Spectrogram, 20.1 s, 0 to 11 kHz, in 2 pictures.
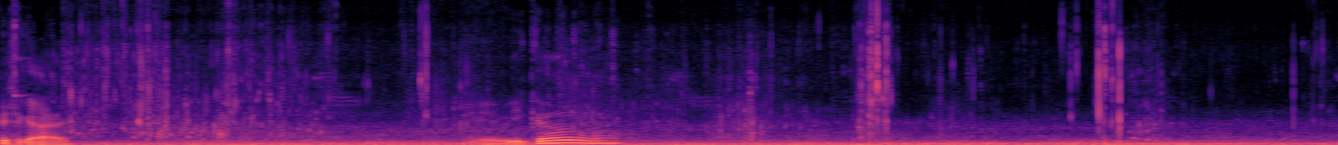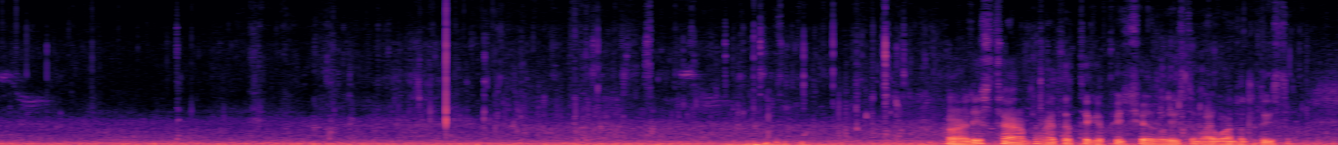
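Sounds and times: boat motor humming: 0.0s - 20.0s.

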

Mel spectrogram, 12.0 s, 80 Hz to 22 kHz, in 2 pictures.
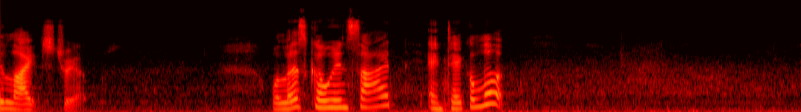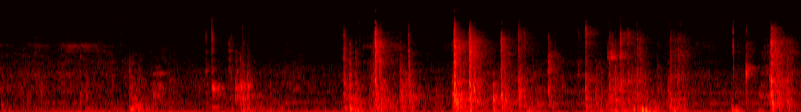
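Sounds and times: footsteps on metal steps: 5.8s - 12.0s.

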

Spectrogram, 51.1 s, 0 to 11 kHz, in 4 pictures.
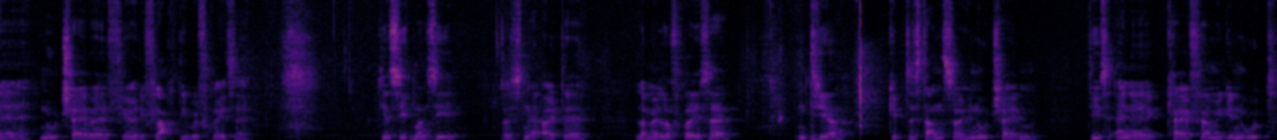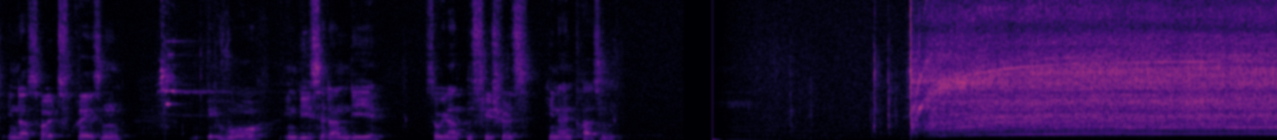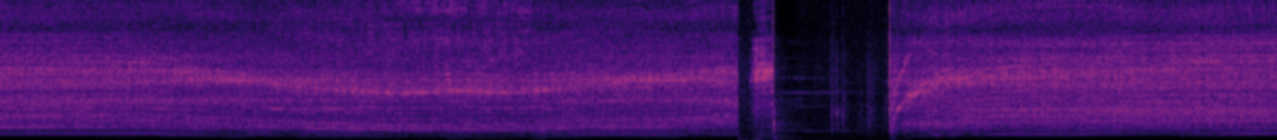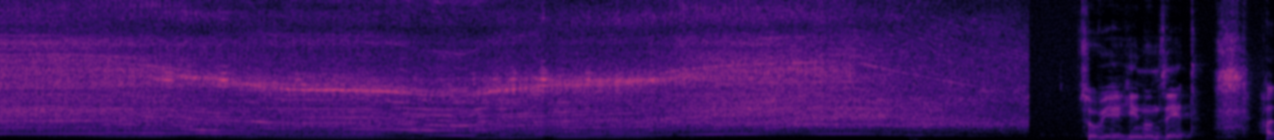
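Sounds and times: biscuit joiner motor whine: 21.8s - 33.0s, 34.4s - 48.6s.

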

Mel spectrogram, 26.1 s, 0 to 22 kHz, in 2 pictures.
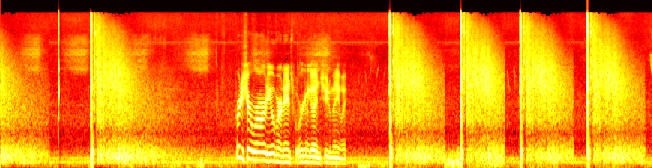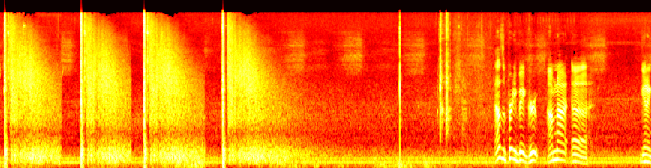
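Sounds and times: rifle shots with echo: 0.0s - 1.0s, 1.8s - 3.8s, 7.8s - 19.3s.

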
